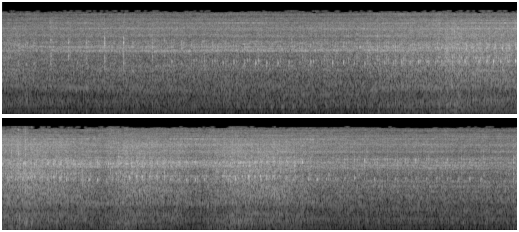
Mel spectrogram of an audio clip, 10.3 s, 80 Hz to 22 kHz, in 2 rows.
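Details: Honda Civic D16Z6 with replaced head, valves adjusted, timing belt correct: fast light ticking at idle seemingly from cylinder 4, quieter with plug or injector removed, faster at high rpm, absent when cruising; cause unknown.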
